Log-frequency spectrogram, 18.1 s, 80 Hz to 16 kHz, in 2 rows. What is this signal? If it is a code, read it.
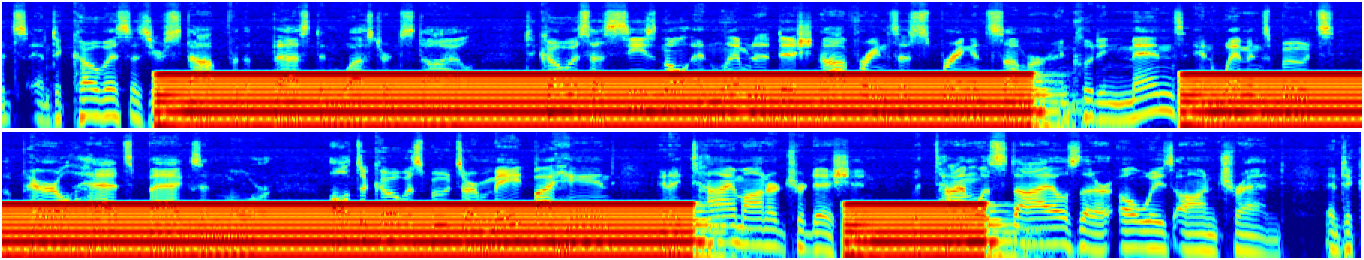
Ship horn signal, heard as a ship's horn, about 80 Hz, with room echo and speech in English. 2 long, 1 short. At sea: I intend to overtake on your starboard side.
